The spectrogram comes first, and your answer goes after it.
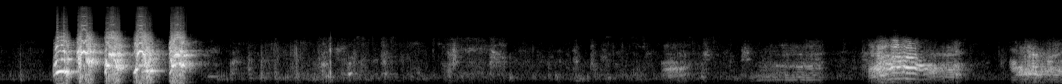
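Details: Siberian Huskies Atticus and Ilythia barking for no reason, opening with a fast run of five loud barks, then quieter scattered yips and murmurs before two softer, drawn-out bark-howls near the end.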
